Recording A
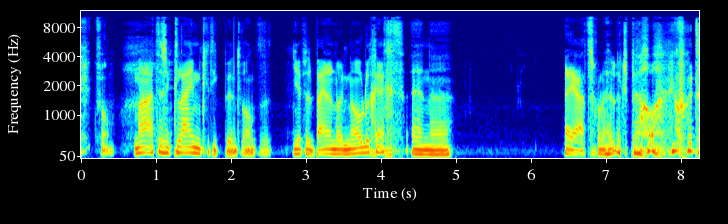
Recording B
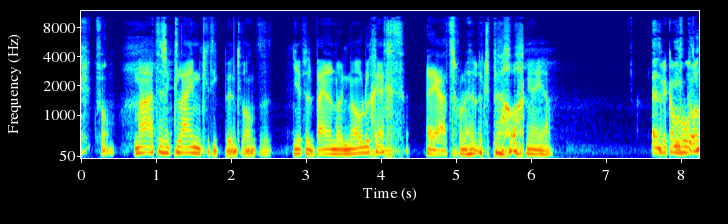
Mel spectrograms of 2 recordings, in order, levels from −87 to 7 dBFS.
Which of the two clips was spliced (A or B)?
B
